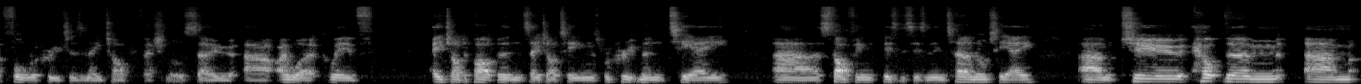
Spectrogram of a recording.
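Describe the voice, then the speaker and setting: A man's voice: fairly low pitch, poor audio. A British man from the UK, presenting as a guest expert on a webinar, talking with lots of restarts and repeated words. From United Kingdom. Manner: halting, many repeated words and fillers. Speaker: guest speaker on AI in recruiting. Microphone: video call.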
